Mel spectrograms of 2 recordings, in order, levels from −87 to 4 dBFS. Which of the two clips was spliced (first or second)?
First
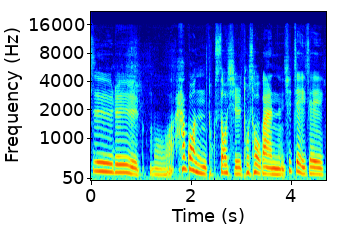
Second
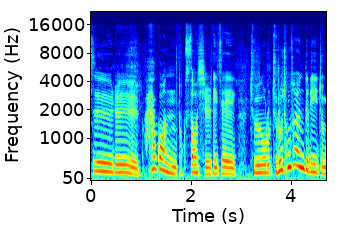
second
